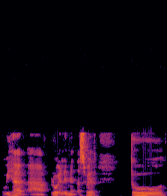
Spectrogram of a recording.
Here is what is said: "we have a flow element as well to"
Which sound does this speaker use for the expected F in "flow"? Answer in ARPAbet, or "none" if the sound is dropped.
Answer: P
